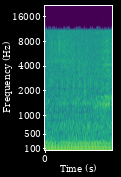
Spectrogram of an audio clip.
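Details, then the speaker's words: Chevrolet Cruze engine at 239,000 km, heavy steady low idle with a dull knock at engine speed; endoscope showed good hone, no scoring; piston knocks on reversal, part of the piston skirt broken off — piston slap. "Я смотрел уже эндоскопом в этот мотор на диагностике Хон отличный задиров никаких нигде нет слышно как поршень стучит во время перекладки"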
